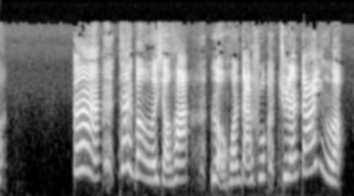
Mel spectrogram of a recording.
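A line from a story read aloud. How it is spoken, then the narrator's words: Beaming, laughing. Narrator (Chinese): 小薇就笑得合不拢嘴，说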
